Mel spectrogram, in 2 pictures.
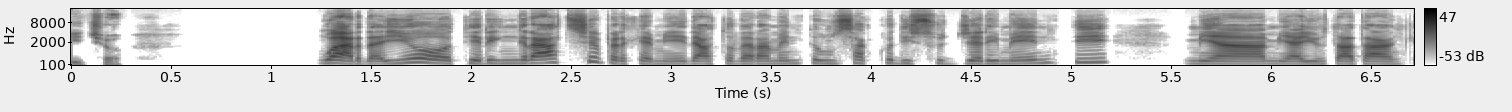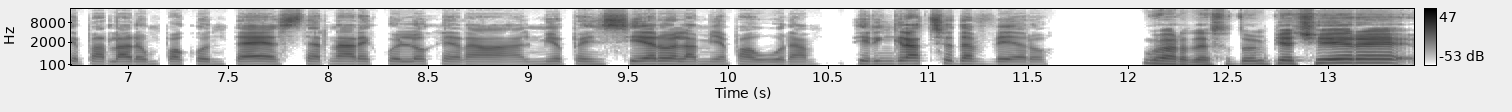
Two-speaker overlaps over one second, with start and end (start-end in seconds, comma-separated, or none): none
